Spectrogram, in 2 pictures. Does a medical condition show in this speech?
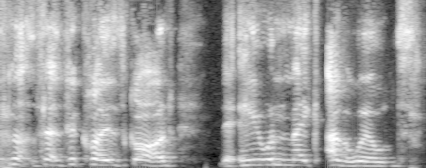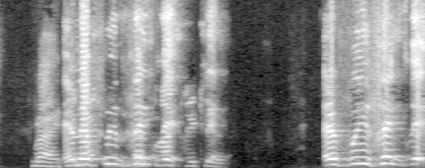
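Yes: cerebral palsy.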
